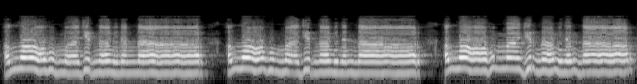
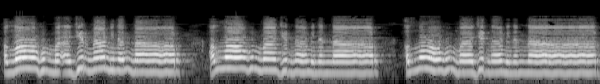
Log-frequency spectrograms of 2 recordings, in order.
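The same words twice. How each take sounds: The two takes are said the same way.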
